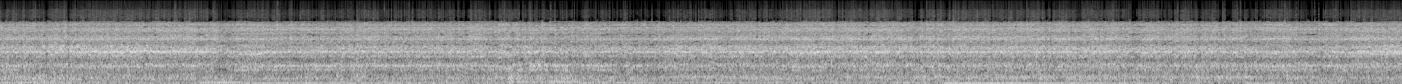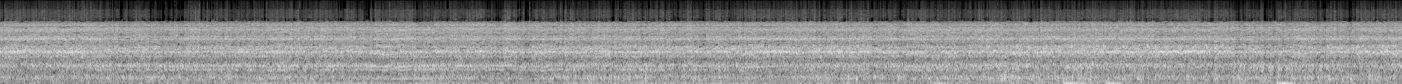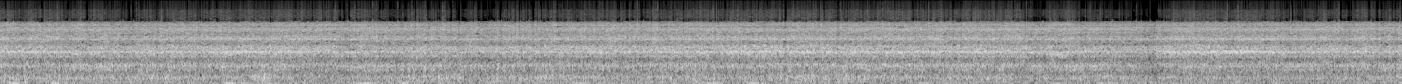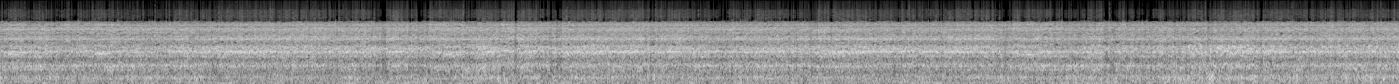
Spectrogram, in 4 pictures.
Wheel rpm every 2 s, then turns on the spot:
220, 230, 230, 230, 230, 230, 230, 230, 230, 230, 230, 230, 220, 230, 230, 230, 230, 230, 230, 220, 230, 230, 230, 220, 230, 230, 230, 230.
none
